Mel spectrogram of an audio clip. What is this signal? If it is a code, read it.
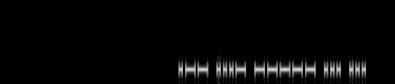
Morse code, heard as a keyed tone, about 38 wpm, 700 Hz. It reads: WV0SS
